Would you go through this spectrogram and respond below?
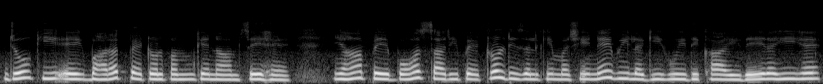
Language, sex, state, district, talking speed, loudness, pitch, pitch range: Hindi, female, Rajasthan, Jaipur, 180 wpm, -13 LUFS, 245 Hz, 235-260 Hz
